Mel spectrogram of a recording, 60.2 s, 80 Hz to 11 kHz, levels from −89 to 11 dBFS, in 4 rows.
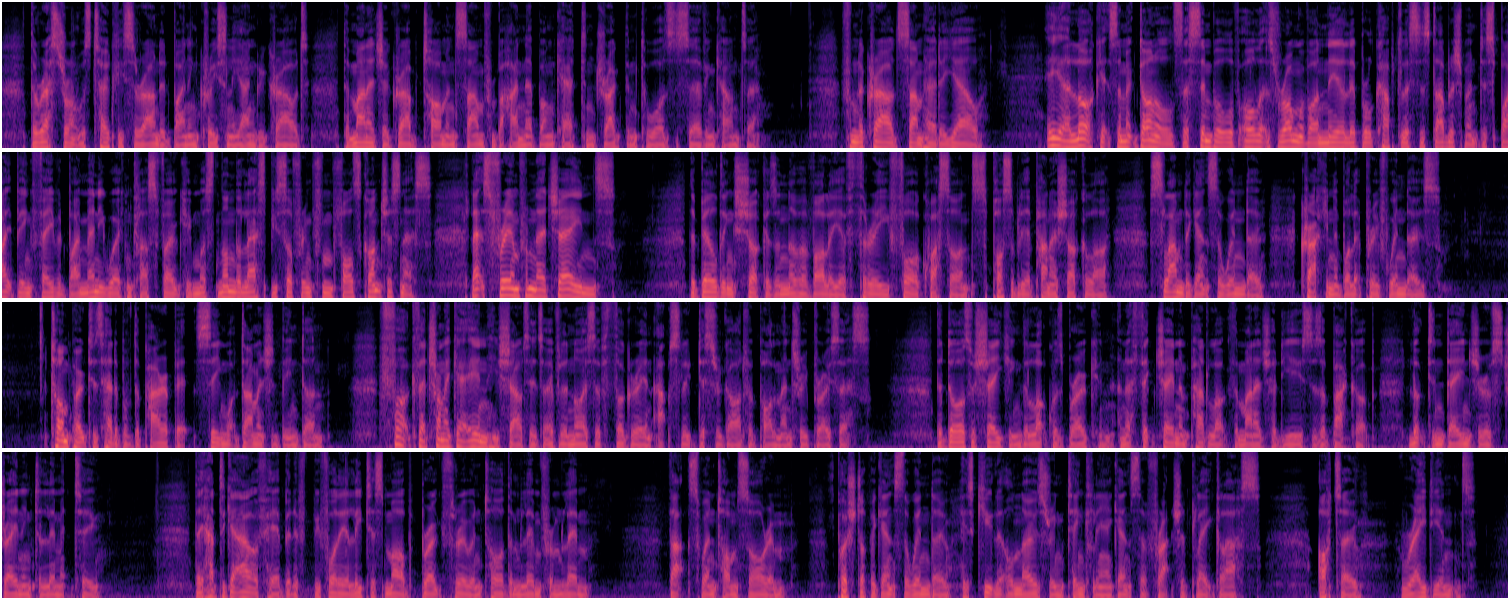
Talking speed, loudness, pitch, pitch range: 195 wpm, -31 LUFS, 95 Hz, 90-110 Hz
